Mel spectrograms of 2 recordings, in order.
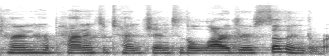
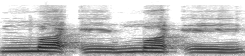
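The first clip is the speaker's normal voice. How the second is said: teasing moan; 4 semitones higher than usual. Narrating a man who mocks a woman after she glares: mocking moaning voice. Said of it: "he mocked her with a moaning voice".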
